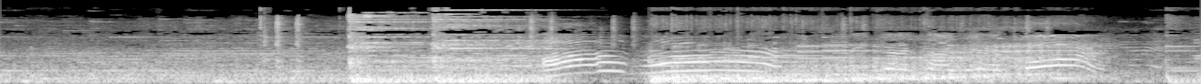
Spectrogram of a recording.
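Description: Video slot machine playing its bonus-round music and win sound effects. There is a sudden hit about two seconds in, and gliding tones that rise and fall in the second half.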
